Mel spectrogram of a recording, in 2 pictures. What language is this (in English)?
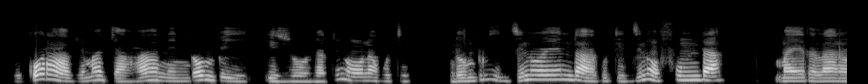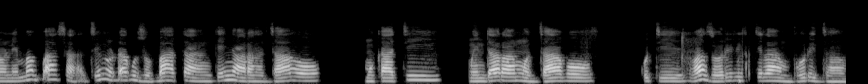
Ndau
